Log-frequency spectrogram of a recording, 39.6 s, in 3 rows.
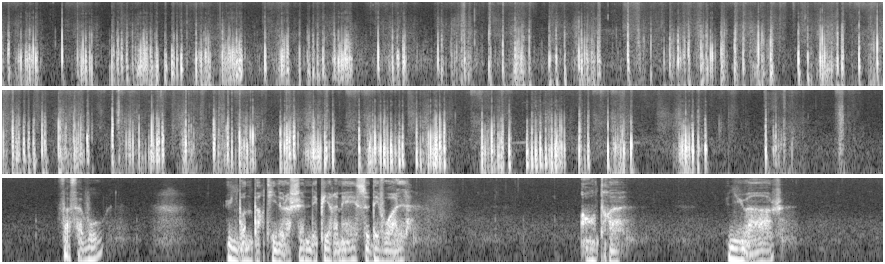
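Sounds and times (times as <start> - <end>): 
footsteps in powder snow in the Pyrenees: 0.0 - 26.2
speech: 27.6 - 28.1, 29.8 - 32.7, 37.6 - 38.3.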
